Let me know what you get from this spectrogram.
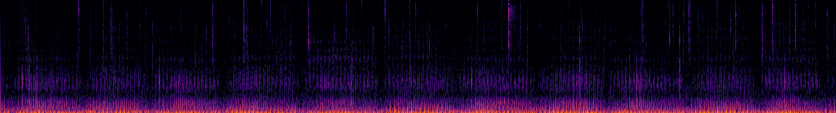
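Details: Loud, steady cat purr with a cozy fireplace mix, a deep vibrating drone surging roughly every second with the breath, punctuated by scattered woody crackles.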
